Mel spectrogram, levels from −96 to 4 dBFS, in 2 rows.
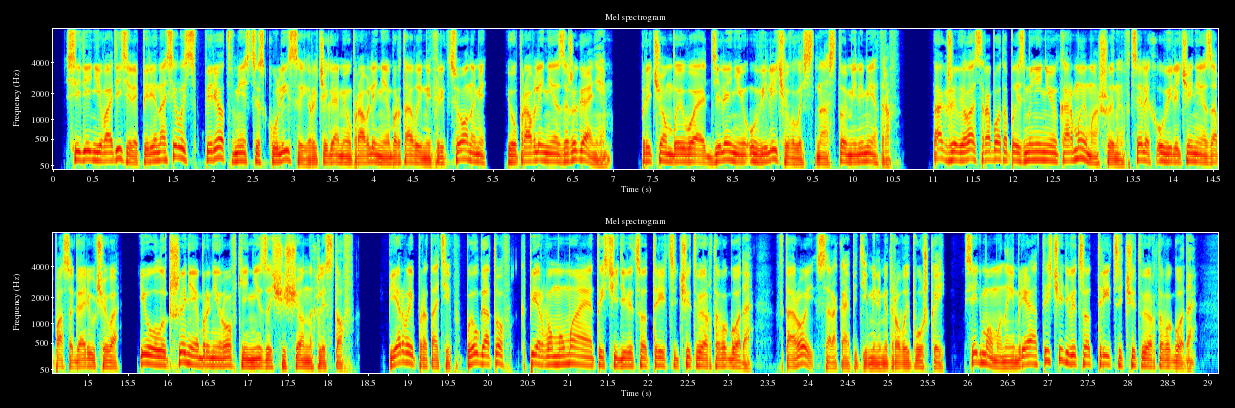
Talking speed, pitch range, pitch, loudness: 115 wpm, 95-130 Hz, 110 Hz, -12 LUFS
